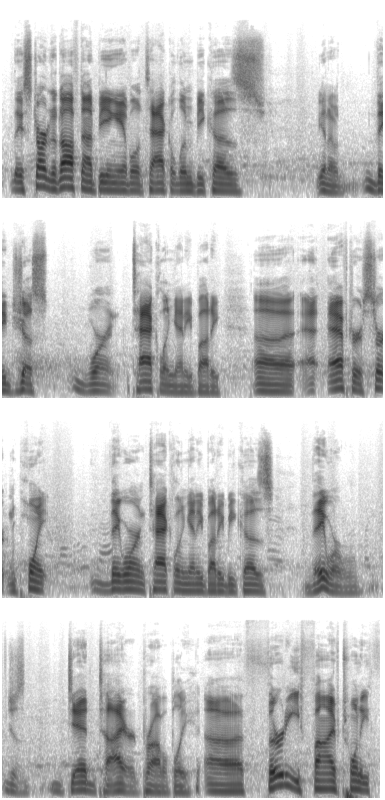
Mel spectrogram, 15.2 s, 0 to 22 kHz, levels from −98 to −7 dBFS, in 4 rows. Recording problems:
crowd noise; faint; throughout; 30 dB below the speech

